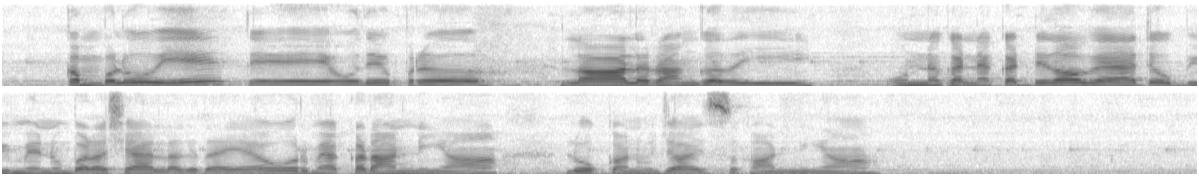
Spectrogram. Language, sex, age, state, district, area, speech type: Dogri, female, 30-45, Jammu and Kashmir, Samba, rural, spontaneous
